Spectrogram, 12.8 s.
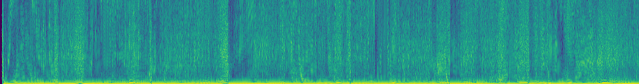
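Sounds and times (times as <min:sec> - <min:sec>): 
crunchy bass: 0:00.0 - 0:12.7.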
